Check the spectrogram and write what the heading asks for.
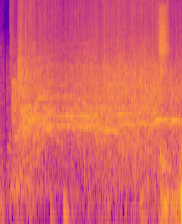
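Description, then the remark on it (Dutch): An SNL studio audience breaks into loud, sustained applause after the host opens his monologue saying he is the first person with Asperger's to host SNL, dense clapping starting abruptly and holding steady for several seconds, with a few faint cheers mixed in. “Iedereen blij. Mensen vinden dat leuk.”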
